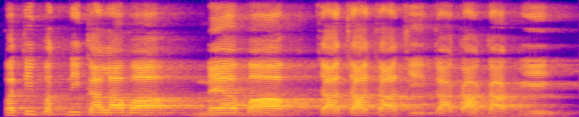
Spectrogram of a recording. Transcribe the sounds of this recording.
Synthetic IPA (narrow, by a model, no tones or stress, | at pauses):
pət̪ipət̪nikalaːʋamɛ̃baːp̚t͡ʃaːt͡ʃat͡ʃaːt͡ʃit̪aːkakaːki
